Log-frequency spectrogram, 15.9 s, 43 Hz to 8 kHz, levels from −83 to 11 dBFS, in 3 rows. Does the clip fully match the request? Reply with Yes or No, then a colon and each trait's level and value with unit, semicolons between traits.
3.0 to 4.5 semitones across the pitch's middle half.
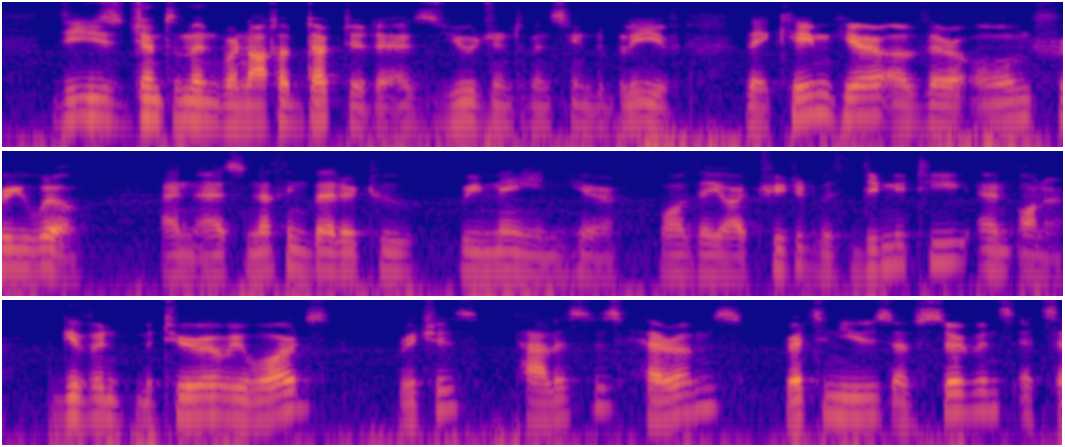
Yes: average, 3.8 semitones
